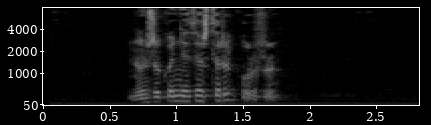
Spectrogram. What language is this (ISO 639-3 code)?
glg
